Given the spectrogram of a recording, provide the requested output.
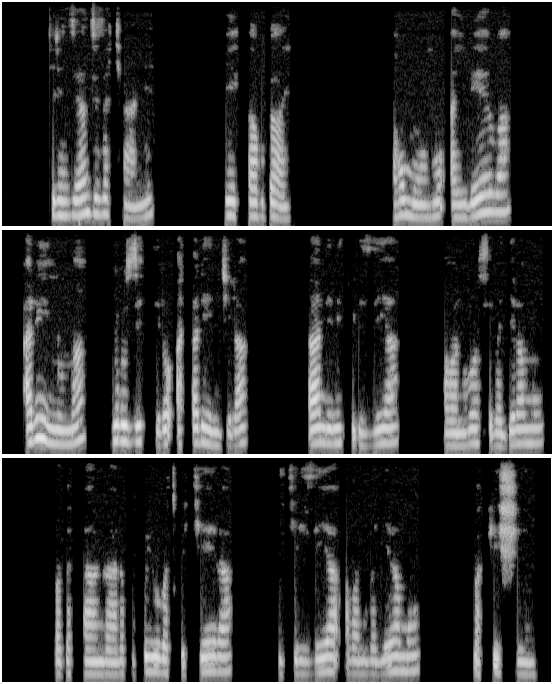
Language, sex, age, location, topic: Kinyarwanda, female, 36-49, Musanze, government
